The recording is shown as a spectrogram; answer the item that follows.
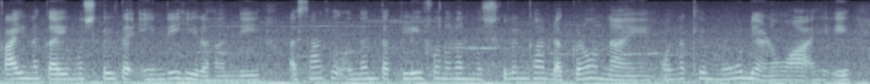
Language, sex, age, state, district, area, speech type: Sindhi, female, 45-60, Maharashtra, Mumbai Suburban, urban, spontaneous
